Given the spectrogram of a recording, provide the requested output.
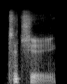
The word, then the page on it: titchy: British English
